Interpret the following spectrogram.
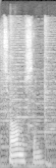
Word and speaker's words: Thompson: You don't pronounce it th just Thompson. Thompson.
